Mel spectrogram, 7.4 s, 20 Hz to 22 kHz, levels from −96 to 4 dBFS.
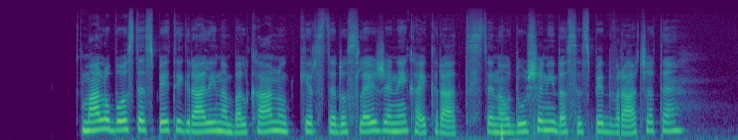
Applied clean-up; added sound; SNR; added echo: neural mask model DeepFilterNet 3.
